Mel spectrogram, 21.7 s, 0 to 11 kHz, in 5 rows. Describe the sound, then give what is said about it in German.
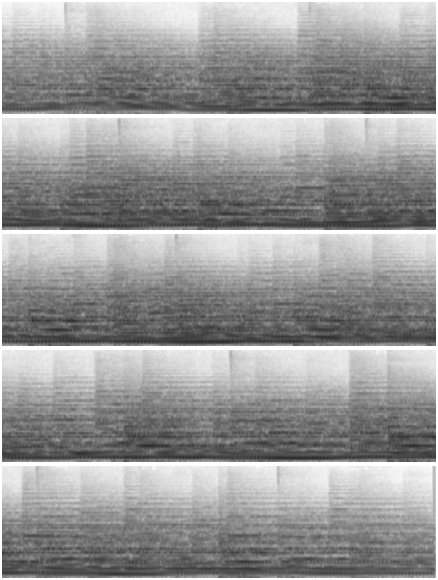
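A simulation of how a full peal of six church bells will sound rings continuously, their overlapping strikes forming a dense, resonant wash of tones with a steady, rolling rhythm and no voices. “Es gibt eine Simulation des Glockenklangs, wie er dann mit den 6 Glocken klingen wird.”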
